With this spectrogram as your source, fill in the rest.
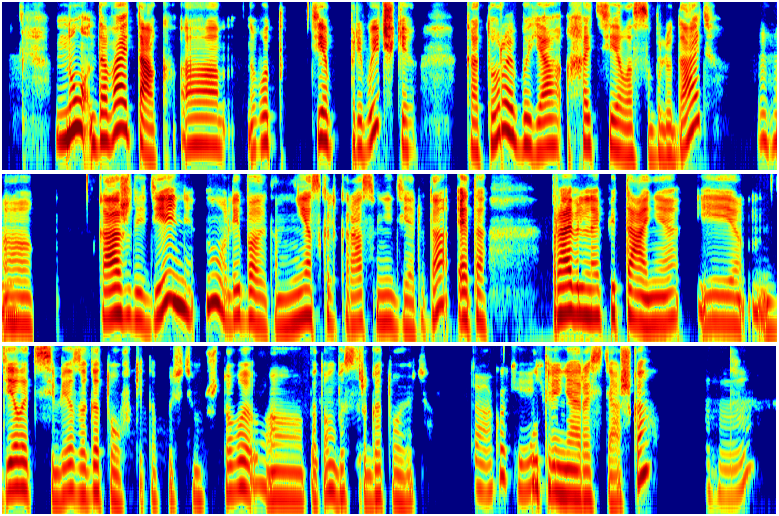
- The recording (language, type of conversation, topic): Russian, advice, Как мне не пытаться одновременно сформировать слишком много привычек?
- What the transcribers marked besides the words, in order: tapping; unintelligible speech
